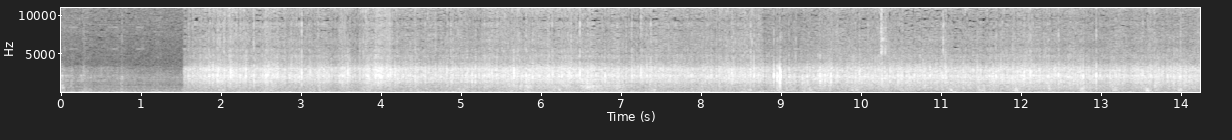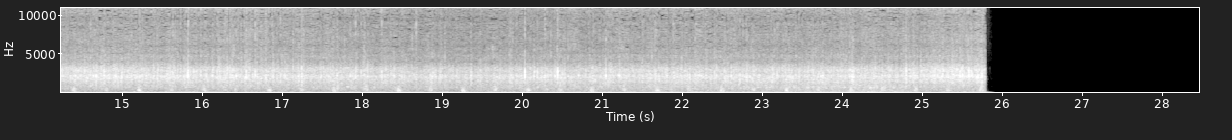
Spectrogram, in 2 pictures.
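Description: Rain striking a car's windshield and body, heard from inside the car: a steady hiss speckled with many small drop hits. It begins abruptly about a second and a half in.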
